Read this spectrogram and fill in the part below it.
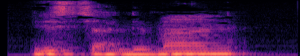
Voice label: zulu German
